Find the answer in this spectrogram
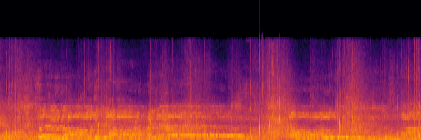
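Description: A young girl singing a slow melody into a microphone, holding long notes, over steady instrumental accompaniment.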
